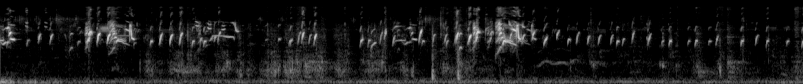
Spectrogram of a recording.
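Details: Goldfinch tutor song for learning birds: long, rapid high twittering with clustered buzzy trills near the first and fifth seconds, then fading into steady, softer chirps.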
